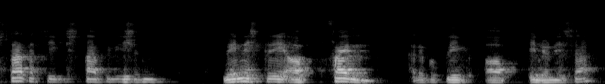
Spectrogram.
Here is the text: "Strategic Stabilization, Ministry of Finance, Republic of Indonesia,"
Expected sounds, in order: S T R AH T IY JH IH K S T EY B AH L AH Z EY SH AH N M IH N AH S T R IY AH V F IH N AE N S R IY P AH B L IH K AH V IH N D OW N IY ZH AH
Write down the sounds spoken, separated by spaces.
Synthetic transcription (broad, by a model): S T R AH T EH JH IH K S T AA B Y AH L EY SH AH N M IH N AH S T R IY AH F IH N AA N R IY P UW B L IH K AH F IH N D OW N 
